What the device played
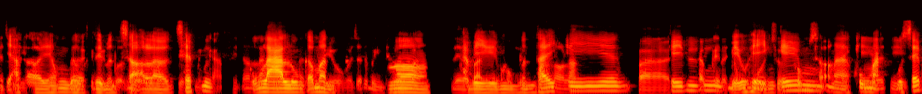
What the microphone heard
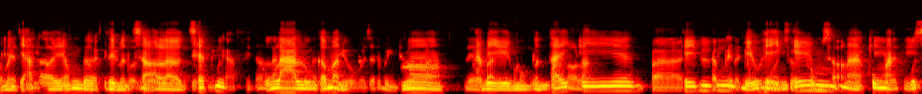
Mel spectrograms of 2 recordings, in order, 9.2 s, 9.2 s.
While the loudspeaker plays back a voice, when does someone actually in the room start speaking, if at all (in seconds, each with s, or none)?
none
